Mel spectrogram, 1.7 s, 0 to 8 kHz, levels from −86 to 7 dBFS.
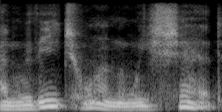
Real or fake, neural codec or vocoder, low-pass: fake; codec, 16 kHz, 4 kbps, FreqCodec, smaller model; 7.2 kHz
